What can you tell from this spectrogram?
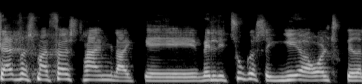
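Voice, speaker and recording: A woman with a slight Danish accent talks at a moderate pace and medium pitch, the sound dry and close with no echo. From Denmark. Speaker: bereaved mother and anti-bullying campaigner. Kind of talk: interview.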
